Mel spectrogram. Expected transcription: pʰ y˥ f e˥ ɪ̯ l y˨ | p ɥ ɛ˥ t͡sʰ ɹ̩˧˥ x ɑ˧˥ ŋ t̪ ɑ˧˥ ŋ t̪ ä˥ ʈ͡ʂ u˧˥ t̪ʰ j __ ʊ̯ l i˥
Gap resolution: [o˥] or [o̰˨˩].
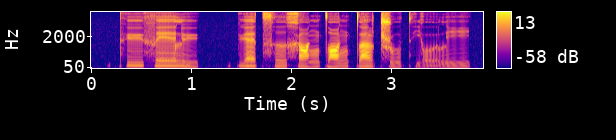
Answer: o̰˨˩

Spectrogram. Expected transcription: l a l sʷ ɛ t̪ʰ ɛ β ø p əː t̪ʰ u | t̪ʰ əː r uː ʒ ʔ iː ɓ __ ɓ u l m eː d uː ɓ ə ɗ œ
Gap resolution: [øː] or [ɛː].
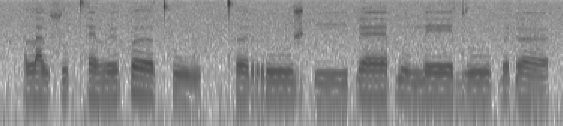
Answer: ɛː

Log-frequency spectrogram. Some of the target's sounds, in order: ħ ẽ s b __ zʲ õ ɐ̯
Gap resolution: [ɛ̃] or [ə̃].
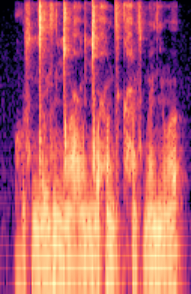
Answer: ɛ̃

